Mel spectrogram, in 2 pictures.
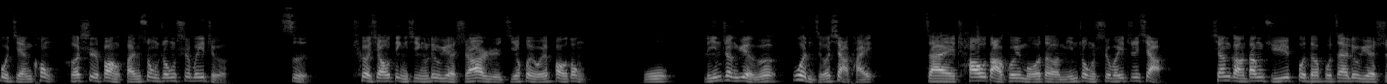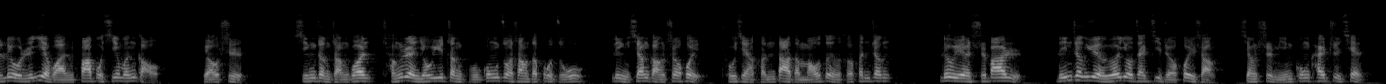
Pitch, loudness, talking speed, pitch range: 145 Hz, -34 LUFS, 265 characters per minute, 125-160 Hz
